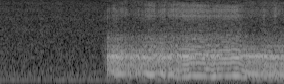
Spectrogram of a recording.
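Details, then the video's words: Sleeping badger snoring noisily: one raspy, breathy snore begins abruptly halfway through and holds steady for about a second, with a rough tonal band low in the voice. "Sleepy Snoring Badger"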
